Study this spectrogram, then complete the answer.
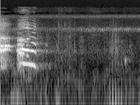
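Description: A rooster crows briefly, then chickens and a hen cluck in a short burst of rapid, close calls against a quiet morning background.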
